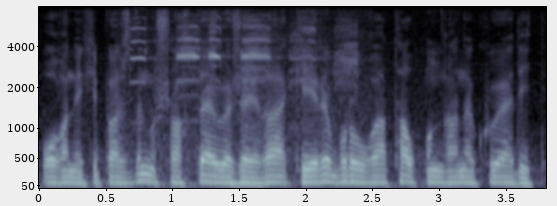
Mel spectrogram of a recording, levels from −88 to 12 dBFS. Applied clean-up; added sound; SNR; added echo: none; Bird; 14 dB; none.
